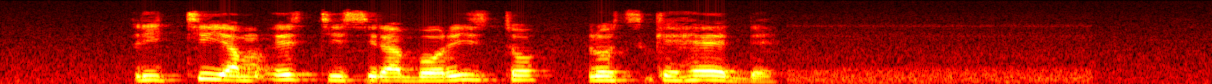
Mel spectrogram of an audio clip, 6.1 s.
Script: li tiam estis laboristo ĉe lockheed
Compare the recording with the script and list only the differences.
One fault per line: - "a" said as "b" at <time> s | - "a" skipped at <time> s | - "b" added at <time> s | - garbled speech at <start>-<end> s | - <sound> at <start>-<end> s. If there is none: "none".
- "ĉe" skipped at 2.6 s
